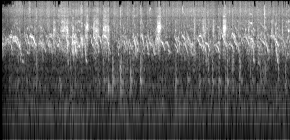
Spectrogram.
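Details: Baby chickens playing and eating, a crowd of chicks giving high, rapid, downward-sweeping peeps that overlap constantly, with scattered sharp clicks beneath.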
